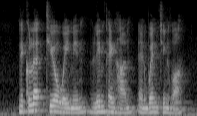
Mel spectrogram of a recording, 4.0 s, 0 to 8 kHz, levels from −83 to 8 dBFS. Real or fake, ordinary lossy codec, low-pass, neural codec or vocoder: real; none; none; none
